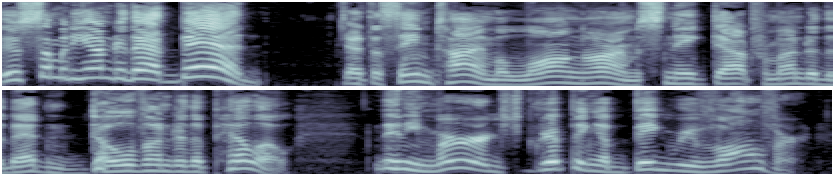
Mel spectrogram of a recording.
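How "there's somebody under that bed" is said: very high, startled, sudden yell. A detective searching a room suddenly spots someone, crying out. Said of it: "he cried".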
